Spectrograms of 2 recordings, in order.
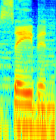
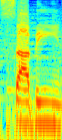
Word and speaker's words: Sabin: That's kind of a tentative way to pronounce it. I still call him Sabin, but Sabin is definitely possible.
